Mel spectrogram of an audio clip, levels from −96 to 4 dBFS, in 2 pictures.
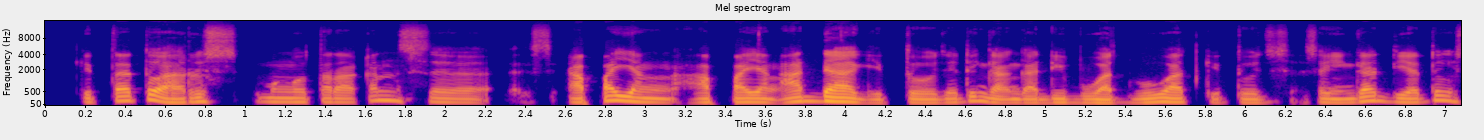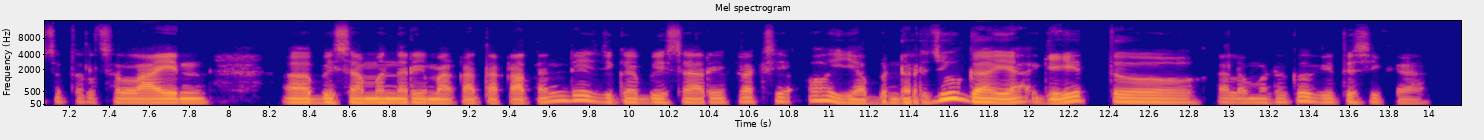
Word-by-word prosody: kita 155 Hz, 0 st, -1 dB
tuh -, -, +4 dB
harus 120 Hz, +4 st, -1 dB
mengutarakan 120 Hz, +5 st, -2 dB
se 115 Hz, -7 st, -5 dB, 0.4 s
apa 165 Hz, -, +3 dB
yang 125 Hz, -8 st, +3 dB
apa 110 Hz, +2 st, -1 dB
yang 120 Hz, -2 st, +2 dB
ada 135 Hz, 0 st, +6 dB
gitu, 100 Hz, 0 st, -3 dB
jadi 110 Hz, +6 st, -4 dB
enggak 120 Hz, -10 st, +1 dB
enggak 100 Hz, -2 st, -1 dB
dibuat-buat 105 Hz, +3 st, +1 dB
gitu, 100 Hz, 0 st, -6 dB, 0.2 s
sehingga 110 Hz, +6 st, +1 dB
dia 120 Hz, -3 st, 0 dB
tuh 165 Hz, +9 st, -2 dB
seter 125 Hz, -3 st, -10 dB
selain, 110 Hz, 0 st, +2 dB, 0.4 s
eee, 110 Hz, -, +4 dB
bisa 115 Hz, +1 st, +1 dB
menerima 110 Hz, -2 st, +2 dB
kata-kata 100 Hz, +3 st, -3 dB
dia 170 Hz, 0 st, +1 dB
juga 120 Hz, -3 st, -3 dB
bisa 110 Hz, 0 st, -2 dB
refleksi, 120 Hz, +4 st, -4 dB
"Oh 165 Hz, -1 st, 0 dB
iya 105 Hz, -7 st, -1 dB
bener 105 Hz, +4 st, -3 dB
juga 195 Hz, -, +6 dB
ya," 110 Hz, +4 st, +3 dB
gitu, 120 Hz, -2 st, +1 dB
kalau 110 Hz, -2 st, -5 dB
menurutku 115 Hz, +6 st, -3 dB
gitu 115 Hz, -1 st, -6 dB
sih, 120 Hz, -, -7 dB
Kak. 100 Hz, -2 st, -12 dB
115 Hz, 170 wpm, -24 LUFS, 105-130 Hz, 0.4 s, ada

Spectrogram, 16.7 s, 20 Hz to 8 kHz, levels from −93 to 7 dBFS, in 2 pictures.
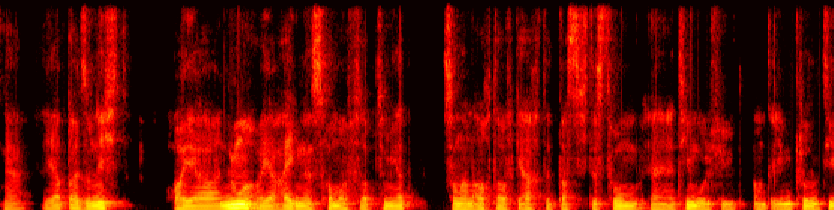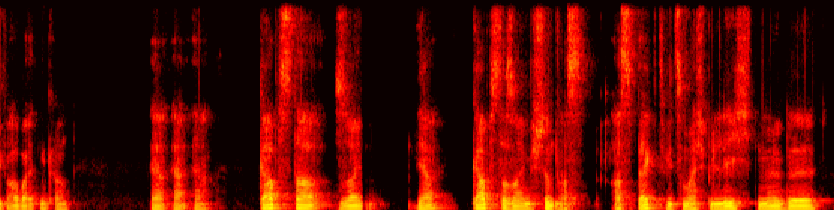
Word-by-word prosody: Ja, 100 Hz, -1 st, -12 dB, 0.2 s
Ihr 105 Hz, +1 st, -6 dB
habt 110 Hz, +2 st, -6 dB
also 105 Hz, -2 st, -1 dB
nicht 110 Hz, +1 st, +2 dB, 0.4 s
euer 100 Hz, -1 st, -1 dB
nur 125 Hz, +3 st, +12 dB
euer 100 Hz, -3 st, -2 dB
eigenes 100 Hz, -2 st, -1 dB
Homeoffice 100 Hz, -2 st, -2 dB
optimiert, 105 Hz, +2 st, -3 dB, 0.3 s
sondern 95 Hz, -1 st, -1 dB
auch 95 Hz, 0 st, -4 dB
darauf 95 Hz, -2 st, -6 dB
geachtet, 90 Hz, -2 st, -8 dB
dass 90 Hz, 0 st, -5 dB
sich -, -, -12 dB
das 90 Hz, -, -7 dB
Tohm 100 Hz, -2 st, -1 dB
äh, 85 Hz, -2 st, -5 dB
Team 110 Hz, +4 st, +2 dB
wohlfühlt 90 Hz, -2 st, -6 dB
und 90 Hz, -2 st, -8 dB
eben 90 Hz, 0 st, -1 dB
produktiv 100 Hz, 0 st, -2 dB
arbeiten 100 Hz, -3 st, -3 dB
kann. 90 Hz, 0 st, -10 dB, 0.8 s
Ja, 100 Hz, -1 st, -4 dB
ja, 100 Hz, -, -7 dB
ja. 95 Hz, -1 st, -10 dB, 0.5 s
Gab's 125 Hz, +1 st, +2 dB
da 110 Hz, 0 st, +1 dB
so 105 Hz, -1 st, -2 dB
ein 105 Hz, -2 st, +2 dB, 0.5 s
ja? 110 Hz, +4 st, -3 dB, 0.3 s
Gab's 120 Hz, +1 st, +2 dB
da 105 Hz, -, +1 dB
so 100 Hz, -, 0 dB
einen 95 Hz, -1 st, 0 dB
bestimmten 95 Hz, +1 st, -1 dB
Asp 95 Hz, -, -7 dB, 0.2 s
Aspekt 120 Hz, +1 st, -1 dB
wie 95 Hz, -, -1 dB
zum 100 Hz, -, -3 dB
Beispiel 95 Hz, 0 st, -2 dB
Licht, 105 Hz, +3 st, +1 dB
Möbel, 105 Hz, +1 st, +2 dB
100 Hz, 170 wpm, -26 LUFS, 95-110 Hz, 0.8 s, nur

